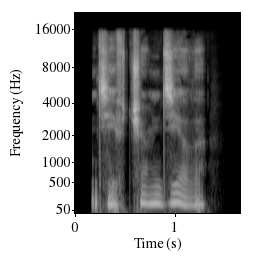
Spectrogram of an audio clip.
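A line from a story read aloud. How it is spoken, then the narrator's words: Muffled mutter. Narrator (Russian): глухо пробормотала в ответ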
